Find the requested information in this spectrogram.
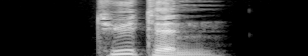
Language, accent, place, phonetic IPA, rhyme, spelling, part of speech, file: German, Germany, Berlin, [ˈtyːtn̩], -yːtn̩, Tüten, noun, De-Tüten.ogg
- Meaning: plural of Tüte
